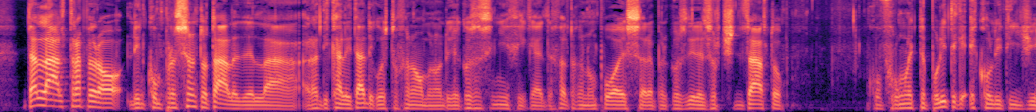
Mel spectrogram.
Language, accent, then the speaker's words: Italian; Turin, Piedmont, Italy; Nel quartiere dove sono cresciuto io, a Torino, con la Mirafiori Nord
